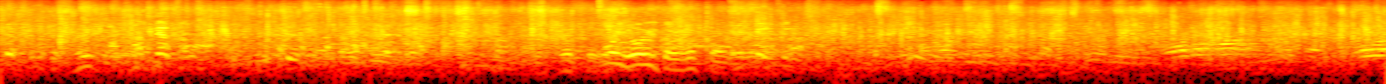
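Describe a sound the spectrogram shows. A crowd of people murmurs and chatters outdoors.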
